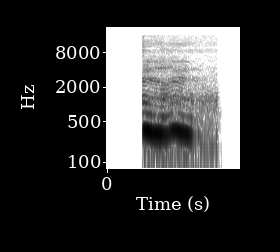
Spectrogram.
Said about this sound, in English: excuse my yawn.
